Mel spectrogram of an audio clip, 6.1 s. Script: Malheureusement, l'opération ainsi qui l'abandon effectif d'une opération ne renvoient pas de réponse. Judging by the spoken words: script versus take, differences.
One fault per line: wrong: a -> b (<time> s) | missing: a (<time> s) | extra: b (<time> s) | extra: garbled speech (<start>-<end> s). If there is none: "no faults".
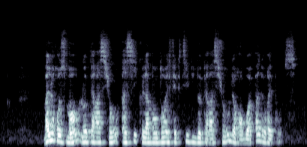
wrong: qui -> que (2.8 s)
